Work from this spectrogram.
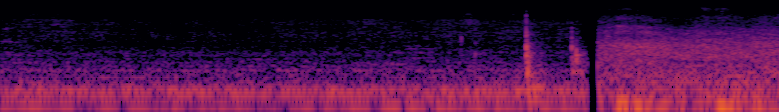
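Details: Quiet indoor room tone with a low hum, a brief soft click near the end, then an abrupt cut to slightly brighter background noise.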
